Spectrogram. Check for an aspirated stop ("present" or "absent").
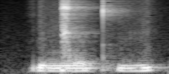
present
